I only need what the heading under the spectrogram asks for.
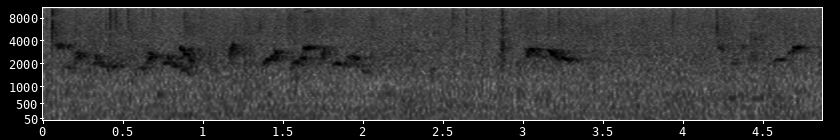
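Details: Red-whiskered bulbul used as a decoy in a trap on 23 August 2019, calling to lure wild birds despite the rain: short bright chirped phrases, a few spaced notes over a steady hiss of rainfall.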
